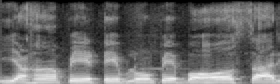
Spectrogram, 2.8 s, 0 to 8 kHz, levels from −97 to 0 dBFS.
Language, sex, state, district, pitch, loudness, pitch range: Hindi, male, Haryana, Rohtak, 175 Hz, -12 LUFS, 165-175 Hz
